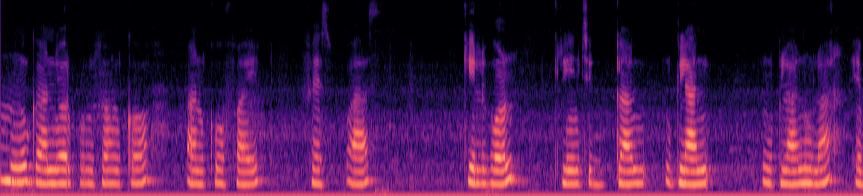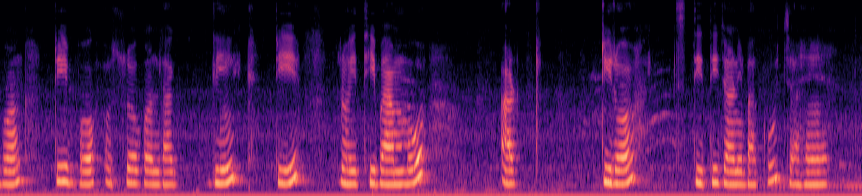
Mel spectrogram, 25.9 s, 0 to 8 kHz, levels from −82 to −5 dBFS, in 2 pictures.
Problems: constant background noise, continuous background conversations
